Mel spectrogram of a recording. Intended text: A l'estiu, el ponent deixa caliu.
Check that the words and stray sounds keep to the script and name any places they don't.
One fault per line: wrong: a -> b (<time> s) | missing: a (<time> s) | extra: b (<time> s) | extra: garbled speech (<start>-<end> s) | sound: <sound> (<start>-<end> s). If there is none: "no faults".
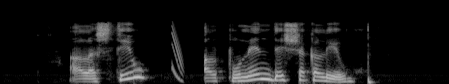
sound: chirp (1.7-1.9 s)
